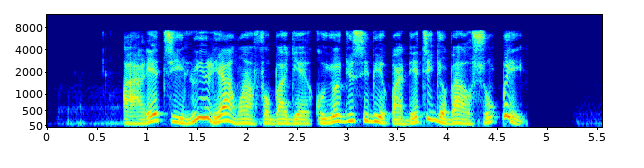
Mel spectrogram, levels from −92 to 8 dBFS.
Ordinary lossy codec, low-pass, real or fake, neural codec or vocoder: none; 7.2 kHz; fake; codec, 16 kHz, 8 kbps, FunCodec, trained on LibriTTS, 25 frames a second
